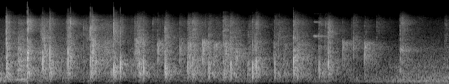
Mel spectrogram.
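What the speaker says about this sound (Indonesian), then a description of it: "Mari kita berikan tepuk tangan untuk teman." A classroom of students claps together in a quick, steady run of sharp hand claps that last several seconds and fade toward the end.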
